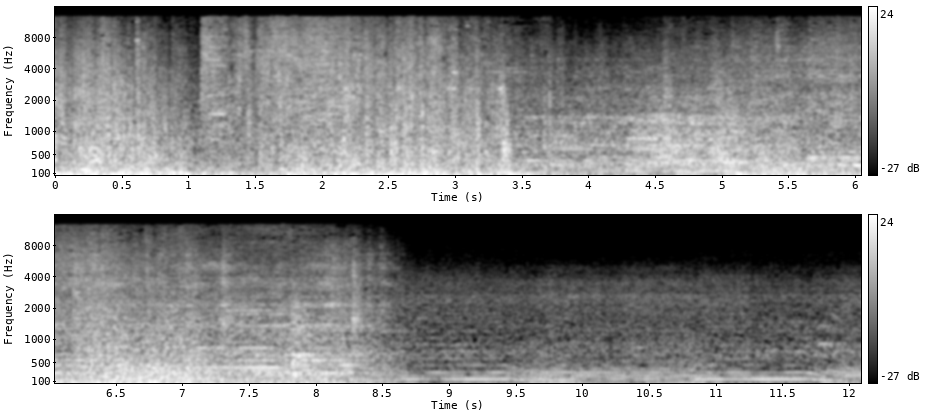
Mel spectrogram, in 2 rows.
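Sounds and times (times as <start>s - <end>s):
low rumble: 0.0s - 9.4s
faint music: 7.5s - 12.0s.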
